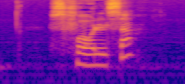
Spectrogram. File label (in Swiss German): "falze", alsace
